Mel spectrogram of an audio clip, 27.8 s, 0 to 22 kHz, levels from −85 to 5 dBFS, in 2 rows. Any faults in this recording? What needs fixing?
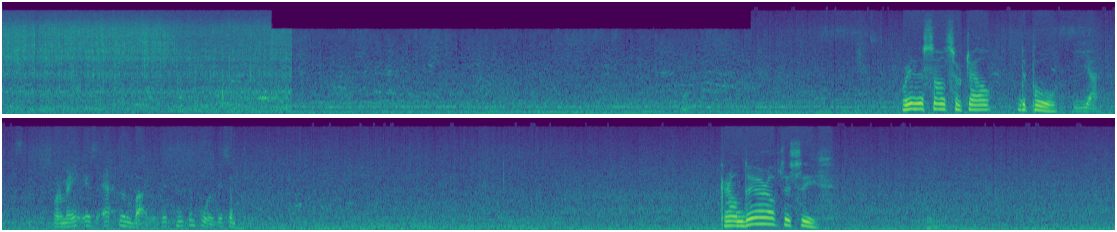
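Grainy, gritty distortion runs throughout and tracks the sound. It sits only about 15 dB below the signal. Low bit depth without dither is the likely cause, fitting 6-bit rounding. Export at 16 or 24 bits, and dither whenever reducing bit depth.

From 3.36 to 9.36 s, quality drops abruptly without a gap. Nothing remains above 8.2 kHz, and codec artefacts rise. This fits an adaptive stream at a lower bitrate, around 12 kbit/s Opus. Capture from a stable connection, or lock the stream to its highest bitrate.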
